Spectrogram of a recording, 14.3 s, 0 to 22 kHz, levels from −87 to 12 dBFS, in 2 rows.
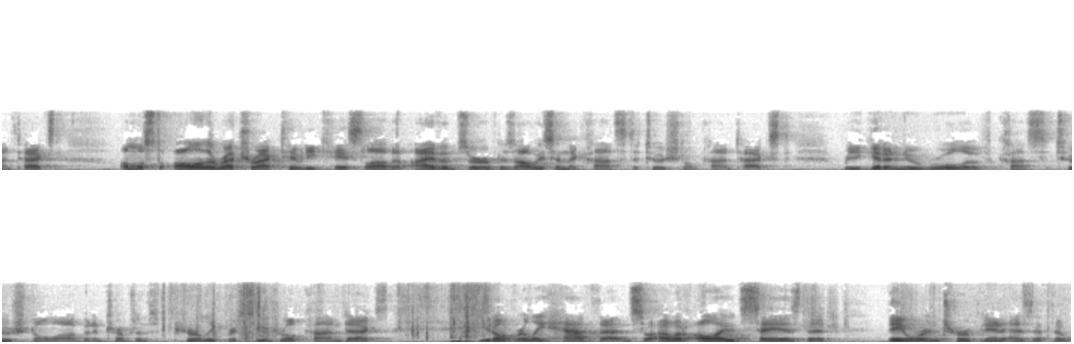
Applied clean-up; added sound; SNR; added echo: none; none; none; none.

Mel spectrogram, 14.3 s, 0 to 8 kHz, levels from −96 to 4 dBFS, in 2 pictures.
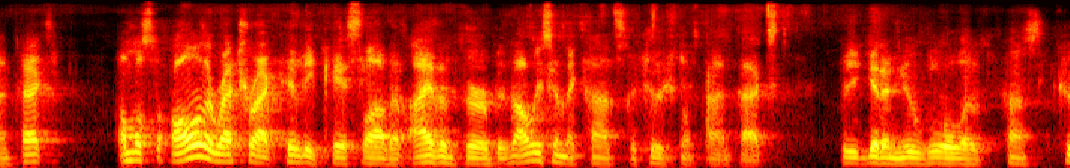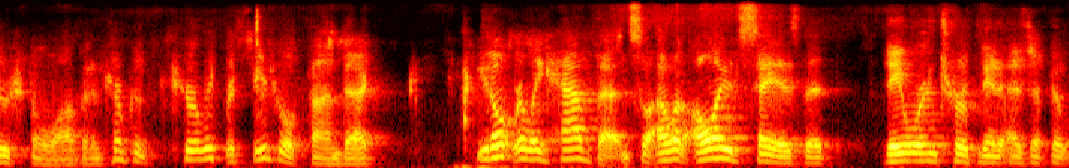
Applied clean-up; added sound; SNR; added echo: neural mask model Resemble Enhance denoiser.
